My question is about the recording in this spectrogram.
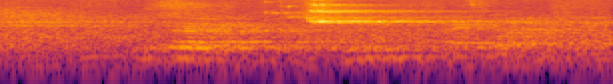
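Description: A sports shoe sole squeaking on the badminton court mat: one short, high-pitched squeal about a second in, with a player's voice just before it.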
